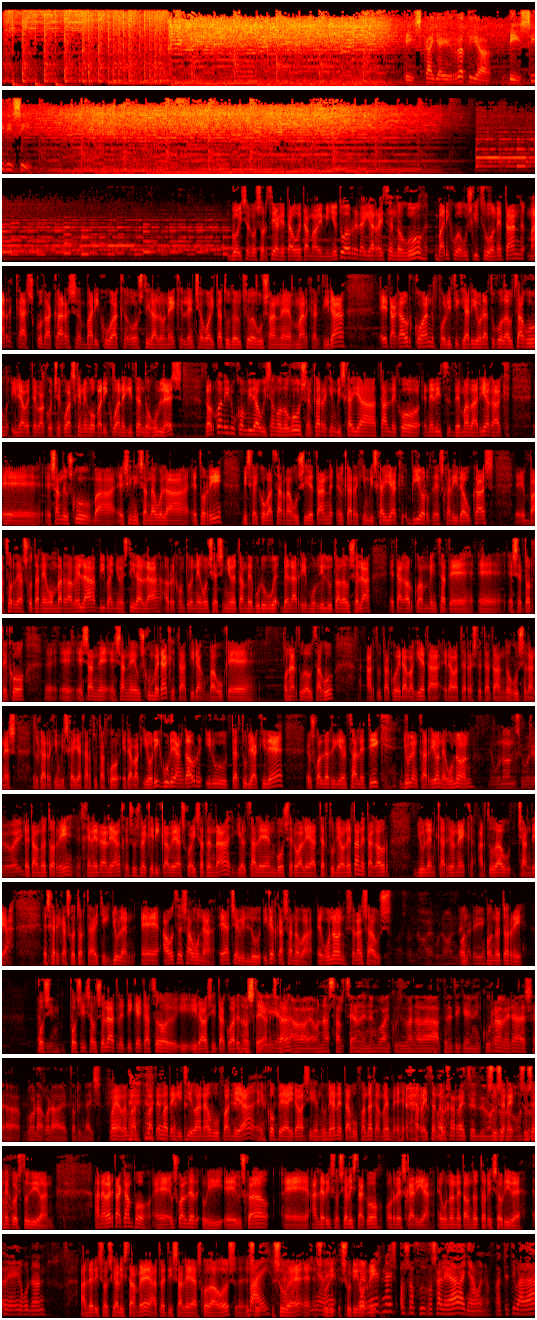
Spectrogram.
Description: Ana Berta Campo (PSE), Julen Karrion (EAJ) eta Iker Casanova (EH Bildu) izan dira gaurko tertulian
